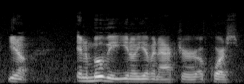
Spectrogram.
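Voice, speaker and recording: Very bright, quick-talking man. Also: mid-range voice, low-quality recording. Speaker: podcast panelist. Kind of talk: casual panel discussion.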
